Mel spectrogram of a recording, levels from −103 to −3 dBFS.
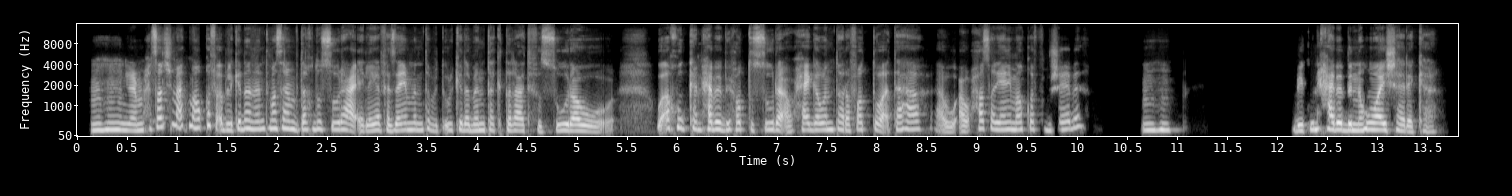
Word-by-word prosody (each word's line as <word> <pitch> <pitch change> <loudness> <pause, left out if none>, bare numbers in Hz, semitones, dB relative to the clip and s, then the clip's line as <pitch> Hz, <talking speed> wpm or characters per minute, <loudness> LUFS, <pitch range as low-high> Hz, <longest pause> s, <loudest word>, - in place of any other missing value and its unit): اهم، 220 +1 +2
يعني 200 -1 +1
ما - - -2
حصَلش 305 +9 0
معاك 375 -2 0
موقف 300 +4 -1
قبل 210 - -1
كده 250 +5 +1
إن 260 - +2
أنت 255 +2 -1
مثلًا 265 -2 +2
بتاخدوا 235 +2 -2
صورة 230 0 0
عائليّة، 200 0 +2
فزي 205 +1 0
ما 220 - 0
أنت 215 - -3
بتقول 195 +2 -5
كده 210 -1 0
بِنتك 205 +1 -2
طلعِت 200 -1 -1
في - - -12
الصورة، 195 +4 +2
و 180 -4 -1 0.4
وأخوك 285 -3 -1
كان 240 -5 -2
حابب 240 -2 +3
يحط 230 0 -3
الصورة 220 +2 +1
أو 165 - -1
حاجة 220 +2 +1
وأنت 230 +2 0
رفضت 225 +2 -3
وقتها، 240 +2 -1
أو - - -3
أو - - -1
حصَل 260 -2 -2
يعني 230 +1 +1
موقف 235 +1 -3
مشابه؟ 235 +8 -3 0.7
اهم. 215 0 -1 1.1
بيكون 195 +4 +1
حابب 225 -4 +5
إن 205 -1 +5
هو 225 +1 +5
يشاركها. 185 -6 0
225 Hz, 200 wpm, -23 LUFS, 205-240 Hz, 1.1 s, حابب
